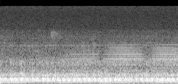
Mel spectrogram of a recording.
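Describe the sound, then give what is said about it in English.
A police cruiser car driving through a city at night in a steady downpour during a manhunt, its engine holding a steady, low droning rumble with no change in pace and no voices present. “With a general description of the suspect, some of them were to travel on foot, some in cruiser cars.”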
